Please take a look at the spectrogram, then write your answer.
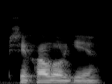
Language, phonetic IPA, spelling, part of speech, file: Russian, [psʲɪxɐˈɫoɡʲɪjə], психология, noun, Ru-психоло́гия.ogg
- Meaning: psychology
